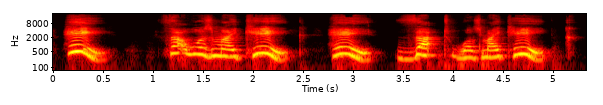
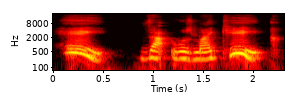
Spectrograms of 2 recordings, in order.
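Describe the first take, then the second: First: A hint of a protesting child; mild mock complaint; example sentence. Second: Slow, careful example; slow clear "that was my cake"; slower repeat. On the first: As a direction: act "Hey, that was my cake" lightly. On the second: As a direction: say the sentence again slowly. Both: Shown as a demonstration. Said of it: "That's a example".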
